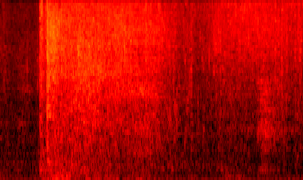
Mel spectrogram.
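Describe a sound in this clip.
A gunshot blasts loudly at close range.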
